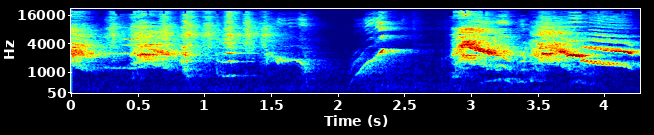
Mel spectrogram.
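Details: Indian ringneck parrot talking in Urdu/Hindi, with a continuous gravelly babble, a brief pause and a sweeping upward squeak, then a loud, scratchy, drawn-out phrase.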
